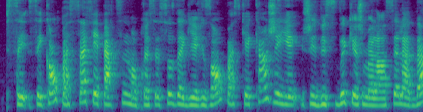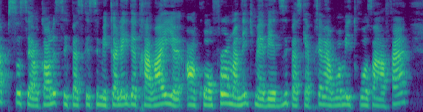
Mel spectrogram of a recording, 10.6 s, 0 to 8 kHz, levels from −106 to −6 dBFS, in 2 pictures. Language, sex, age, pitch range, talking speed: French, female, 30-49, 195-245 Hz, 290 wpm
